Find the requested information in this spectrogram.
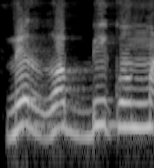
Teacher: میم کو ڈائریکٹ رو سے ملانا ہے،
